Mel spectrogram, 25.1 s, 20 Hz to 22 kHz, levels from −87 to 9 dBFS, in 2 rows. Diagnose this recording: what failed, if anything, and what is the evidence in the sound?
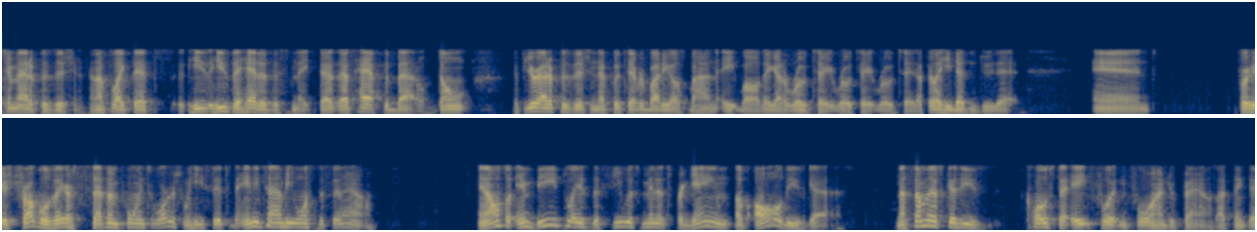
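Nothing stood out on listening to this speech recording, which carries the narrow band of ordinary telephone audio.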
